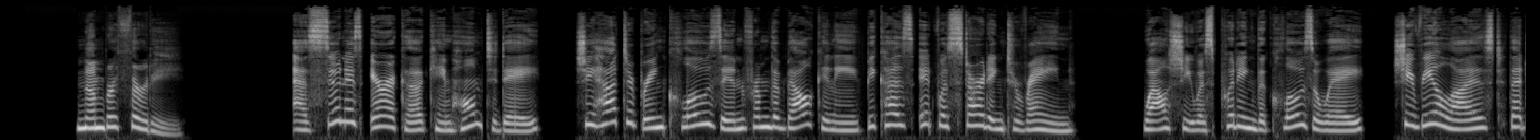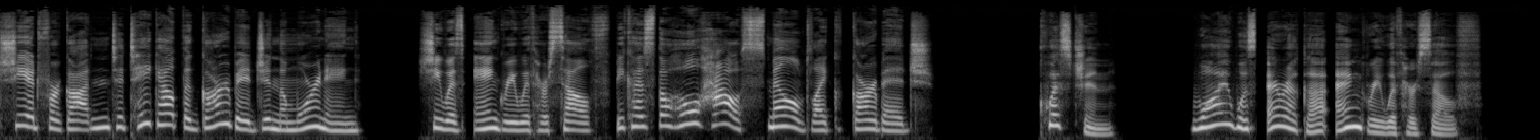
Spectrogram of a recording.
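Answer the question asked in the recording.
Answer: She forgot to take out the garbage.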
